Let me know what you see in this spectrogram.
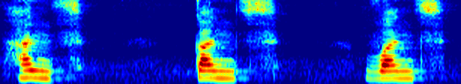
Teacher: अनुस्वार, स्वर के ऊपर लगे बिंदु को अनुस्वार कहते हैं। अनुस्वार सहित स्वर का उच्चारण मुख और नाक दोनों मार्गों से हवा निकालकर होता है।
